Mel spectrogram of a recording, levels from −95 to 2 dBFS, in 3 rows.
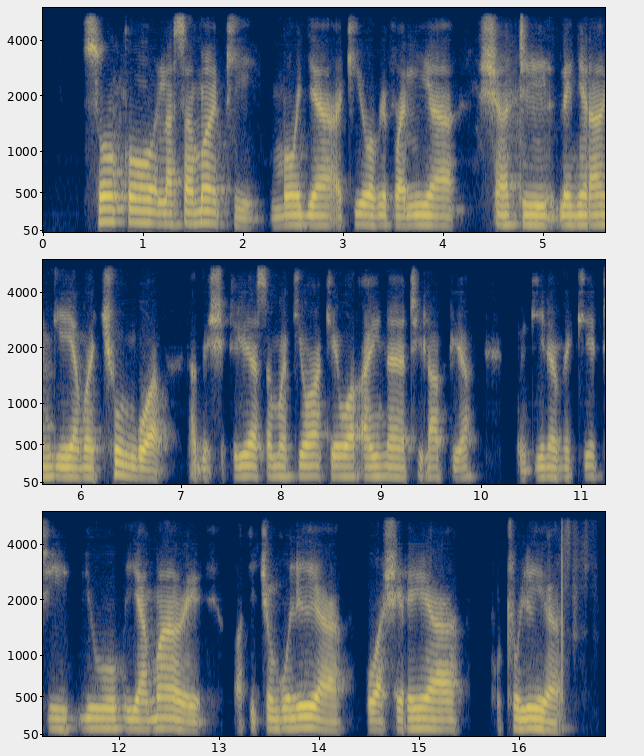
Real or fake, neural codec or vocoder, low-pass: fake; codec, 16 kHz, 2 kbps, FunCodec, trained on Chinese and English, 25 frames a second; 5.4 kHz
